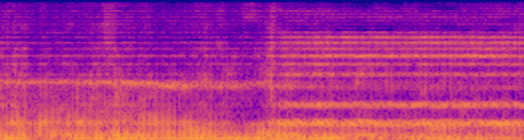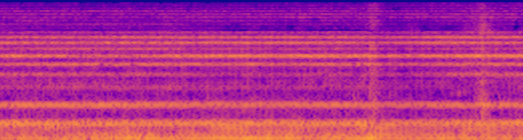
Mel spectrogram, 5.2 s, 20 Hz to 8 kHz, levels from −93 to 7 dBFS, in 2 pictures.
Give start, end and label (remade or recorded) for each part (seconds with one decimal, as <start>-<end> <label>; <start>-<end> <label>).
0.0-5.2 remade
